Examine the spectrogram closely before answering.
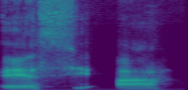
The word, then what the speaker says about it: sabot: Sabor é S-A-B-O-T, sabot. A gente não pronuncia o T, é mudo, tá?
